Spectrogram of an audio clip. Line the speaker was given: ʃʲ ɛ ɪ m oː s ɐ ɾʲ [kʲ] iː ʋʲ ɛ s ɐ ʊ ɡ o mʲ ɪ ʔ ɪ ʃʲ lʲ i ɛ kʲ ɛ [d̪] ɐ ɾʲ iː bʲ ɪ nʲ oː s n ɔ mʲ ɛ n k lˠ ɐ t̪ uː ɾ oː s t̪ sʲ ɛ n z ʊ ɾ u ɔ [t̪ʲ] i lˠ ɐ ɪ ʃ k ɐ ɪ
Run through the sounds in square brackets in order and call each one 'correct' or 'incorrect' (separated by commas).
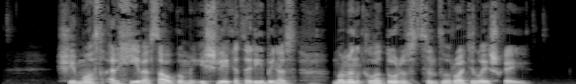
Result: incorrect, incorrect, correct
